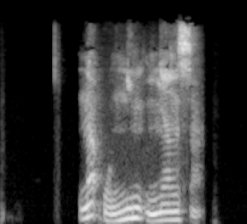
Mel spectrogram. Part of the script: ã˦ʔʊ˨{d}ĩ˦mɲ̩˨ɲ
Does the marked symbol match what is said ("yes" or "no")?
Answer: no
